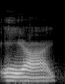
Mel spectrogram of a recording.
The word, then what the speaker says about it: Ai: to the city of AI now AI how do you pronounce ai ai how do you spell it ai so if you're pronouncing it or you're spelling it it's all the same AI so it's very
